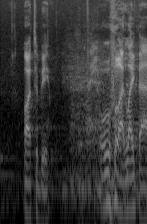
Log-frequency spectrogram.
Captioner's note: laughter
